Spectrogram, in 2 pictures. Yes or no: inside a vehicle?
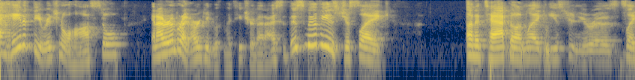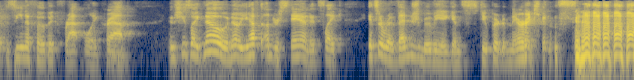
no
